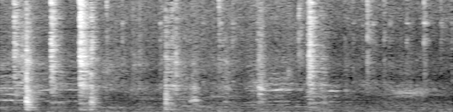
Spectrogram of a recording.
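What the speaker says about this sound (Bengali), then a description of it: "একটু নাড়াচাড়া করে দেখুন মশলার ভালো গন্ধ ছাড়ছে" Whole cumin, dried red chilli and bay leaves stirred in a pan for a Bengali kochu loti dish: faint, quiet scraping with light metallic clinks of a spoon against the pan and a soft sizzle underneath.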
